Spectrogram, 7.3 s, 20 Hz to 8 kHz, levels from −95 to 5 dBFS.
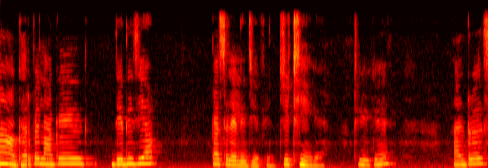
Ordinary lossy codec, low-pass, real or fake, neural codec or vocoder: none; 7.2 kHz; real; none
